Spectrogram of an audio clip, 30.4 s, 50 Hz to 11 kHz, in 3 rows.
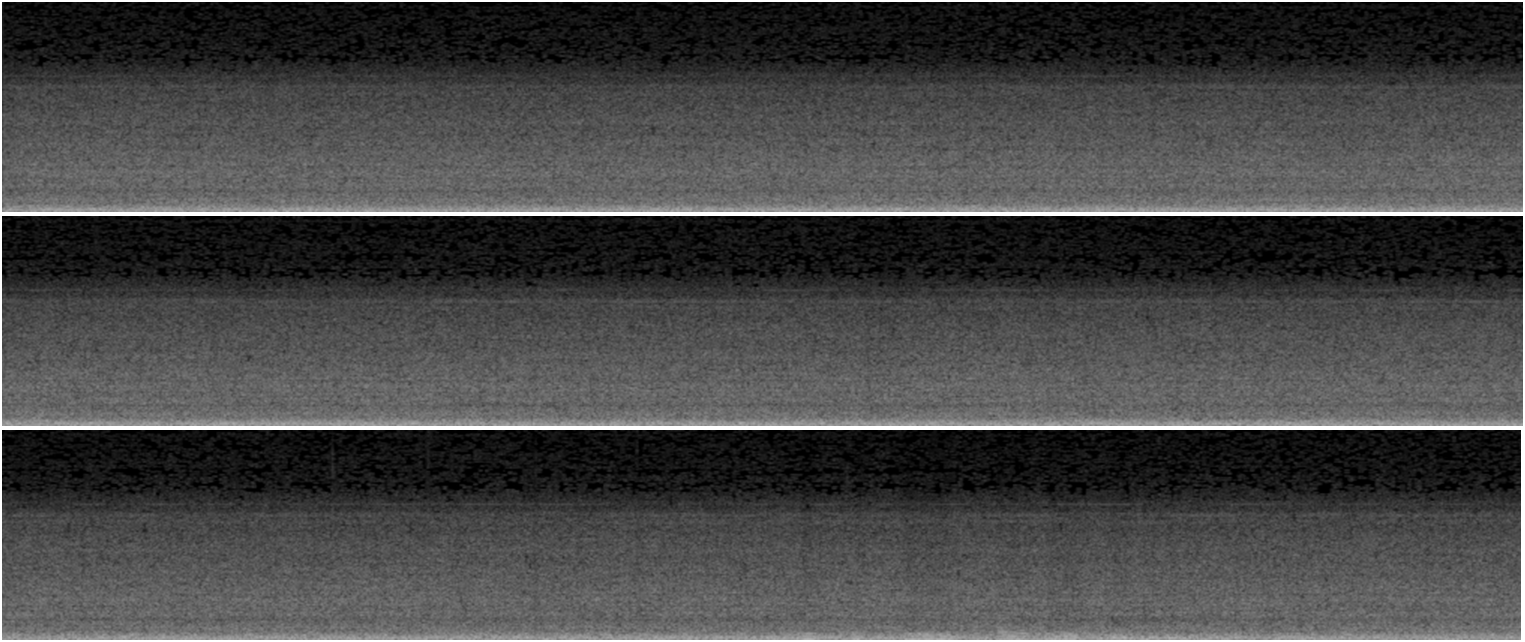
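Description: Cabin noise inside a New Flyer D40LFR diesel transit bus: the engine and ventilation give a steady, even drone with a constant low hum.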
